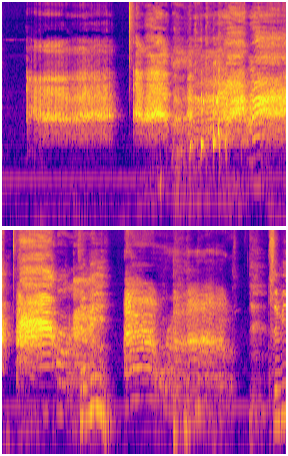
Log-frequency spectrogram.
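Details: Puppy protesting while its nails are trimmed, letting out loud, drawn-out, strained wailing cries in long bursts with short breaks between them. The cries build and break up toward the end, with a short human word at the close.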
